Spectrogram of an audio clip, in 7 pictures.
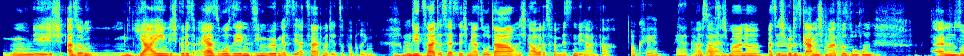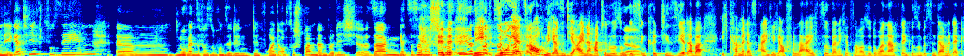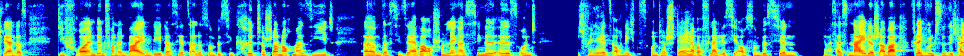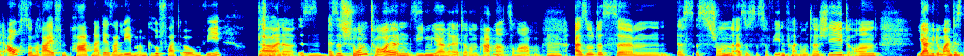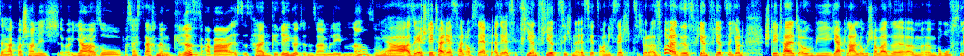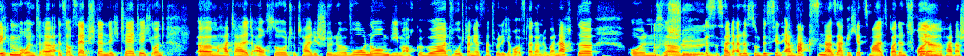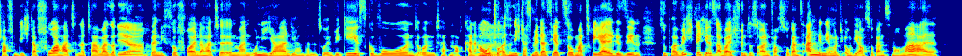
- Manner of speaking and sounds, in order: other background noise; tapping; laugh; laughing while speaking: "aber Schluss hier"; laugh; laughing while speaking: "so"; laughing while speaking: "Berufsleben"
- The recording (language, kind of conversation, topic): German, advice, Wie kann ich eine gute Balance zwischen Zeit für meinen Partner und für Freundschaften finden?
- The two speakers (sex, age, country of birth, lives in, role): female, 45-49, Germany, Germany, advisor; female, 45-49, Germany, Germany, user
